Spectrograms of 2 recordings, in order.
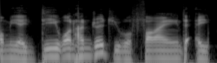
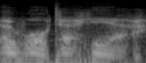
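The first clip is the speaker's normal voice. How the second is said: grotesque, gruff, low lizard-folk creature voice; 6 semitones lower than usual. A game master voices the lizard folk answering the players, grotesque gruff lizard-folk voice. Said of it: "says in a very grotesque, gruff voice".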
